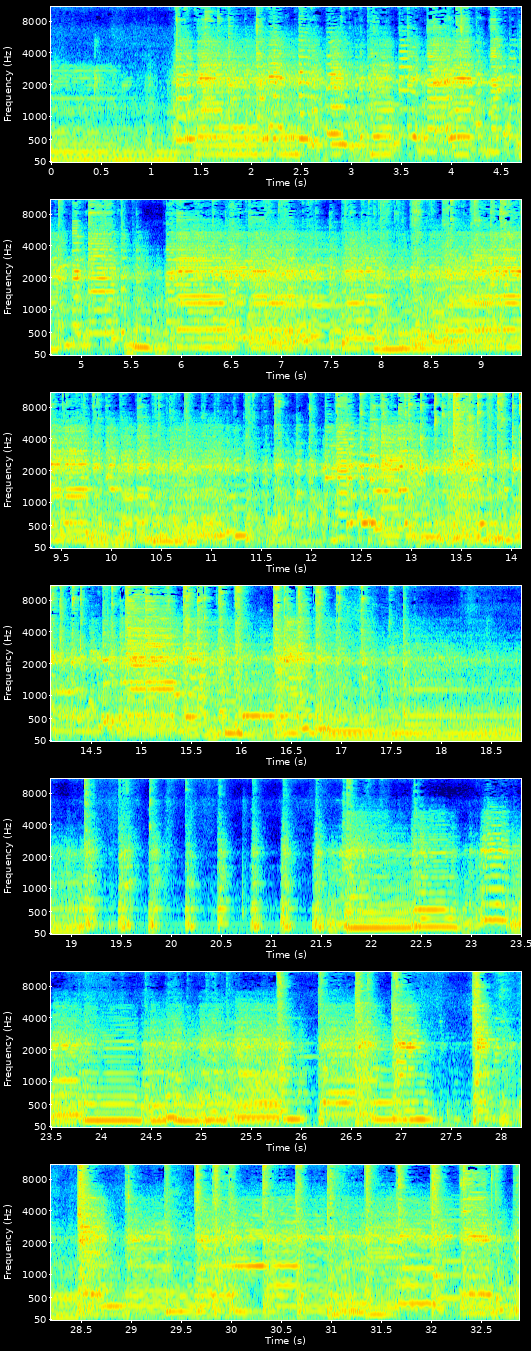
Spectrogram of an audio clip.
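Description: Les Paul-style electric guitar played with a pick: runs of single notes and riffs, with a burst of short, choppy stabs about twenty seconds in.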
